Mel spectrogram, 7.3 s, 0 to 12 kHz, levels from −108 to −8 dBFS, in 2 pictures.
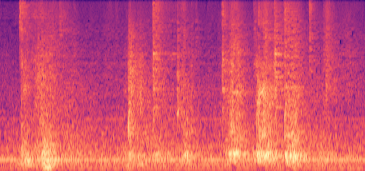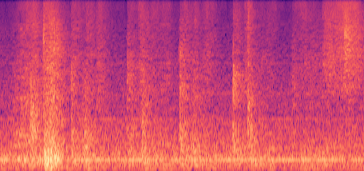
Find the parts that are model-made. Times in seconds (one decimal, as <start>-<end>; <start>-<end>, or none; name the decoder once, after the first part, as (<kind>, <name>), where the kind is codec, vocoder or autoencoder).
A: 0.0-1.3 (vocoder, BigVGAN v2); 2.8-4.4; 5.3-6.4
